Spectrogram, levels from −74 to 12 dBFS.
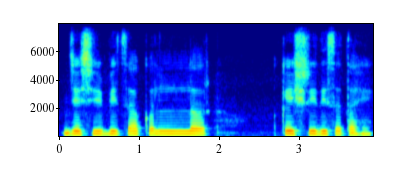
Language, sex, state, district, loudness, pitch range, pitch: Marathi, female, Maharashtra, Solapur, -15 LUFS, 200-205 Hz, 200 Hz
